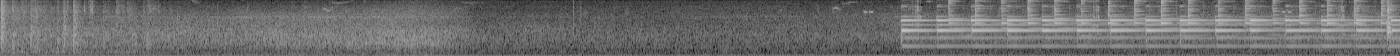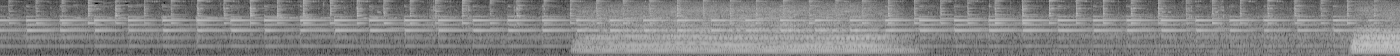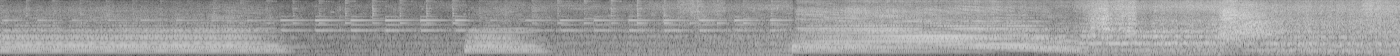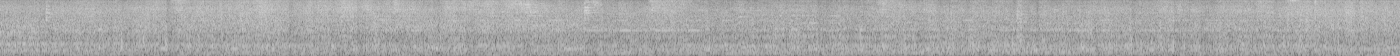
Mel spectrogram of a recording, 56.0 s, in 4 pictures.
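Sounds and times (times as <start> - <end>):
train wheels clattering: 0.0 - 1.8, 41.0 - 56.0
crossing bells ringing: 9.0 - 38.6, 46.9 - 55.2
locomotive horn blasts: 19.7 - 23.3, 27.5 - 31.1, 32.6 - 33.7, 35.8 - 42.4.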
